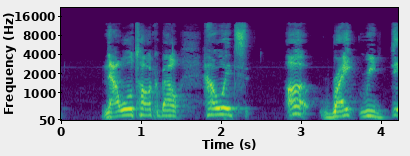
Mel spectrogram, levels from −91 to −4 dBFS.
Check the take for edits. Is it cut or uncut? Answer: uncut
